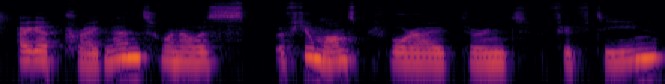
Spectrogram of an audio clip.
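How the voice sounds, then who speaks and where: A woman's fairly low, dark, mellow voice in a Dutch accent, with fairly even intonation at a fairly slow pace. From Flanders, Belgium. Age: 40s. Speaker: podcaster. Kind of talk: personal monologue. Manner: halting.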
